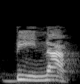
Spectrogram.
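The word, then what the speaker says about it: בינה: La palabra inteligencia en el hebreo es la palabra bina. B grande, Y, N, A, H. Bina.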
